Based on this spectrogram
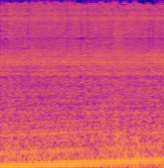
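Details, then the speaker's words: Turbo Miata whose wastegate flapper shot out the exhaust, fitted with a new intake after the old one melted: low, uneven idle with wobbling loudness; rough idle, owner guesses the ECU needs time to adapt, cause unclear. "it's running a little bit weird weird it's not really idling right but um I got like a whole new intake in there so maybe the ECU just takes a little bit to get used to"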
